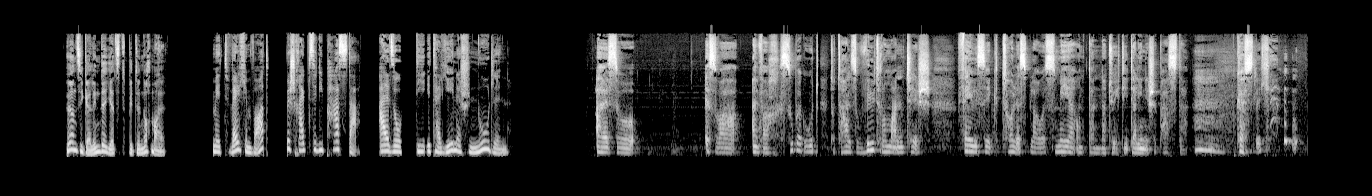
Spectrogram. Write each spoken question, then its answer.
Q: Mit welchem Wort beschreibt sie die Pasta, also die italienischen Nudeln?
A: köstlich!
